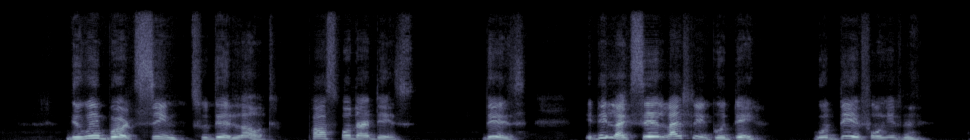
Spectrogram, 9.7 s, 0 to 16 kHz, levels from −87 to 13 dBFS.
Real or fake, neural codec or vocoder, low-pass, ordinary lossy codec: fake; codec, 32 kHz, 1.9 kbps, SNAC; 14.4 kHz; none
